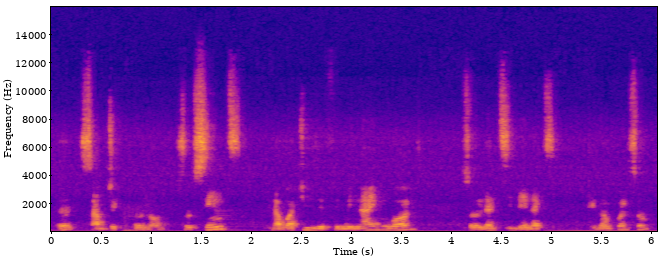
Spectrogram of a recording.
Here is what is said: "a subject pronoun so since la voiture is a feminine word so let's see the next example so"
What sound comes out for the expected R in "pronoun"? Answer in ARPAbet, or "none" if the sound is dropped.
none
